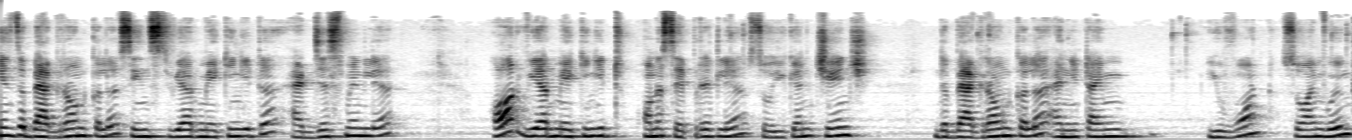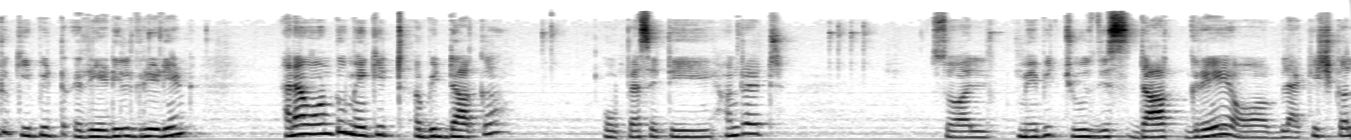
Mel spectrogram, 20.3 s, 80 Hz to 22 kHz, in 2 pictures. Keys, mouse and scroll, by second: 5.4 click, 14.1-20.2 drag.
